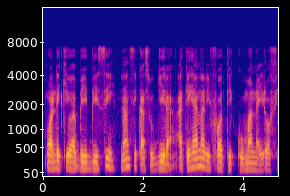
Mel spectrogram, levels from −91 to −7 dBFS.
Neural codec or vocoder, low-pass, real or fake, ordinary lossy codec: codec, 16 kHz, 16 kbps, FunCodec, trained on Chinese and English, 50 frames a second; 7.2 kHz; fake; AAC, 96 kbps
